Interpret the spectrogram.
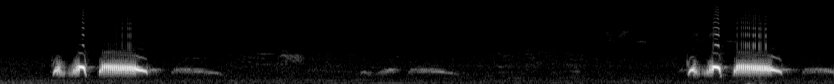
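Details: Spotted dove giving a fight-provoking lure call, 'thổ đồng' voice: a burst of clipped coos and a long throbbing coo, soft trailing notes, a long pause, then the same loud phrase repeated.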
